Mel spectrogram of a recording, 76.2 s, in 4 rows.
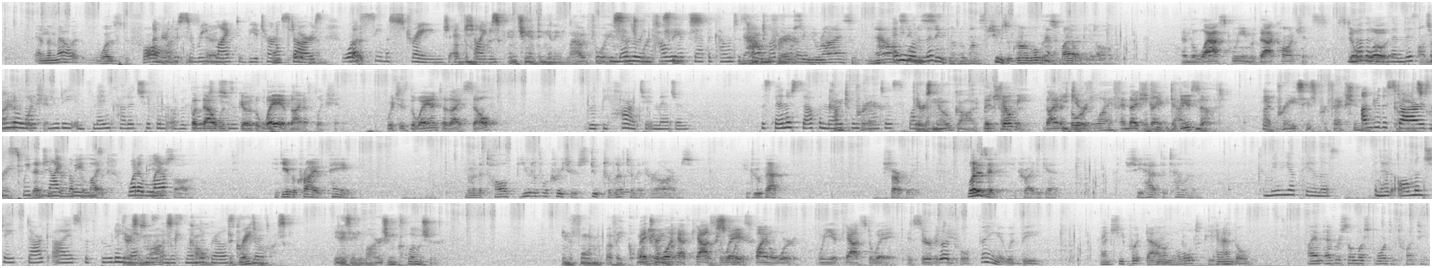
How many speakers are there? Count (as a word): seven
